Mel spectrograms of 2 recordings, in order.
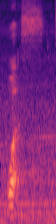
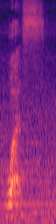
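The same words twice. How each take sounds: First: The word ends with a voiceless S sound. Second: The word ends with a voiceless S sound.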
